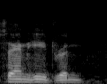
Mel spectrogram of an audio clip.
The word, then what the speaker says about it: Sanhedrin: Okay, it's what the word Sanhedrin means the 70. Sometimes it's pronounced Sanhedrin. Whichever way you want it, I don't care, it's still 70.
